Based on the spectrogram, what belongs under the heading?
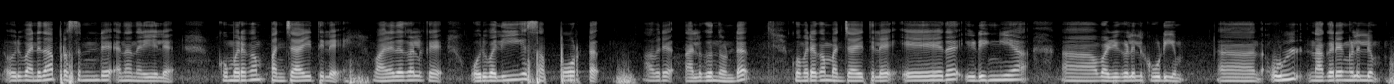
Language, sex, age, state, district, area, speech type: Malayalam, female, 45-60, Kerala, Kottayam, rural, spontaneous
